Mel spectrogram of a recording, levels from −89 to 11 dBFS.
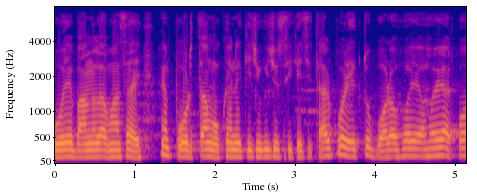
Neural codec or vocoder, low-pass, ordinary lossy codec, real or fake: none; 7.2 kHz; none; real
